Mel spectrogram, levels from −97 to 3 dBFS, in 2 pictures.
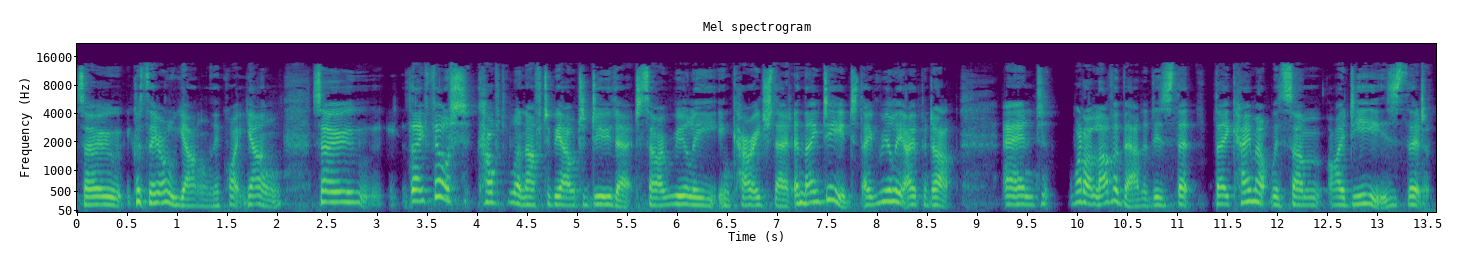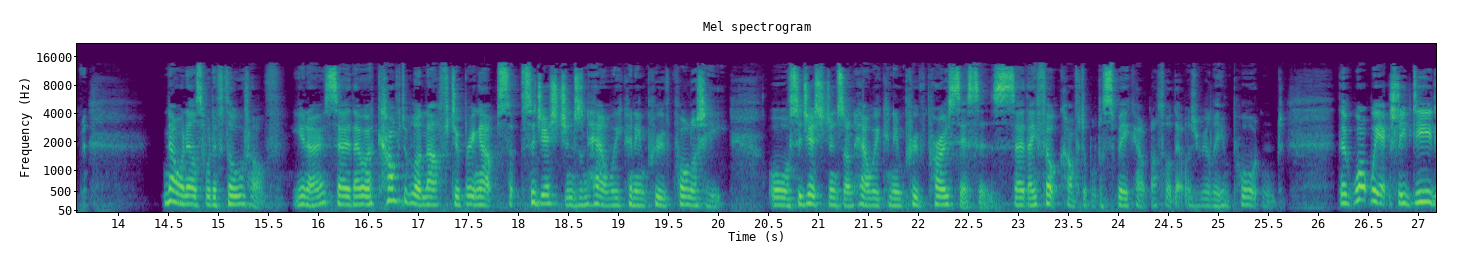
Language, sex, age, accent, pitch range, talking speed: English, female, 40-59, Australian, 170-215 Hz, 215 wpm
